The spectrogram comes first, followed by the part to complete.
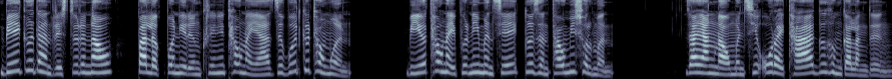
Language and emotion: Bodo, happy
